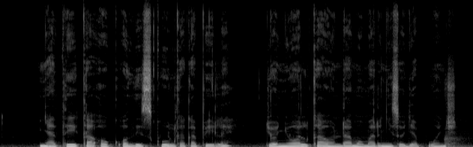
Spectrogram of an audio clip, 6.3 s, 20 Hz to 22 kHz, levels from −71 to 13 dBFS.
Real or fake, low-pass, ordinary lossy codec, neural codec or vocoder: real; none; none; none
